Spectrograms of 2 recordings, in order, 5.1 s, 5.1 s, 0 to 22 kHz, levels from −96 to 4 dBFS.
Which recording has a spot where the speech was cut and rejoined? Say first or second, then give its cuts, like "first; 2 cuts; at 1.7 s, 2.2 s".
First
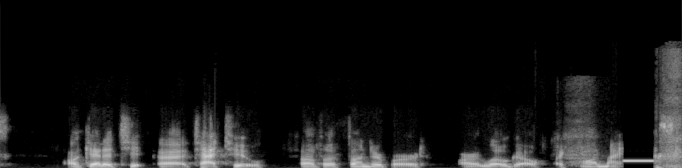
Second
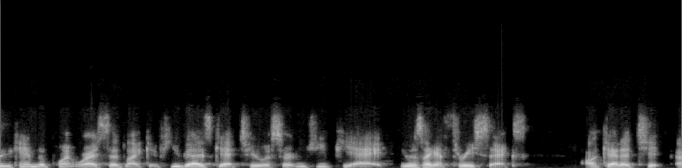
second; 1 cut; at 2.9 s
